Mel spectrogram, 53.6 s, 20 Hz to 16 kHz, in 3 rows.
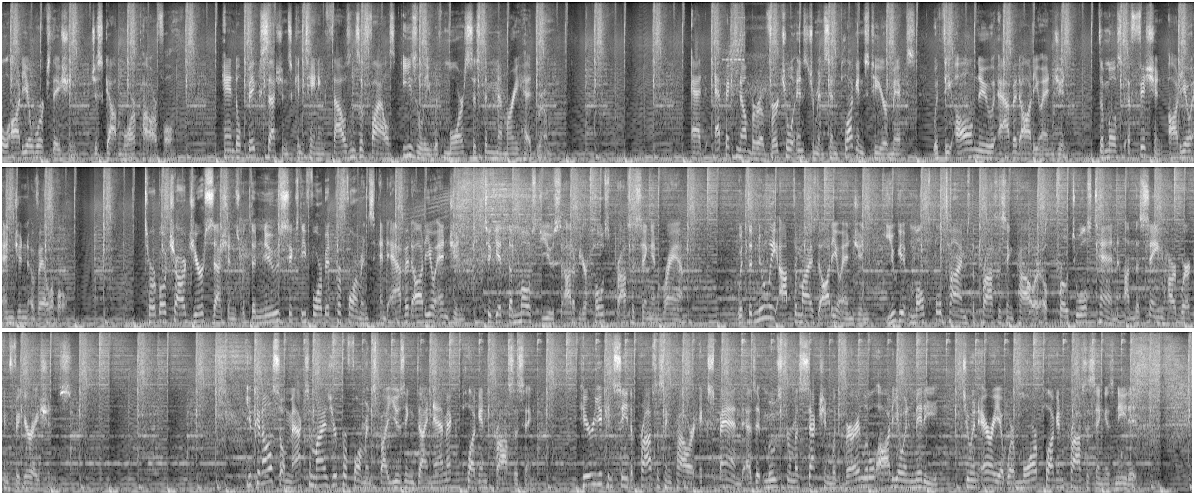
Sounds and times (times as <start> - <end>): Speech: 0.0 - 2.6, 3.2 - 8.4, 10.3 - 18.9, 20.0 - 28.3, 28.9 - 36.8, 39.4 - 43.8, 44.4 - 52.9
Music: 0.0 - 53.6.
